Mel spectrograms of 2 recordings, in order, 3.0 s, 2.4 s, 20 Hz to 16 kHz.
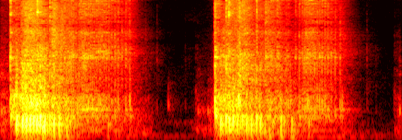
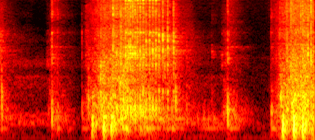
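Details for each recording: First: Old GTI 15T string trimmer two-stroke on mixed gas after fuel line replacement, started with starting fluid: raspy rev that fades and cuts out twice then catches; fuel starvation, carb not metering fuel, single adjustment screw to be tuned. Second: GTI 15T string trimmer recoil starter, two pulls with fast chattering ratchet as rusty starter pawls, freed with penetrating oil, now catch the flywheel cup; normal pawl engagement after lubrication.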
